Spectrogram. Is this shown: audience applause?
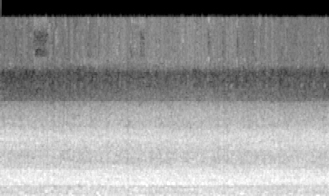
no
